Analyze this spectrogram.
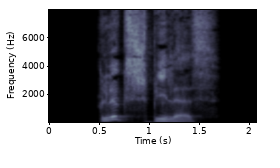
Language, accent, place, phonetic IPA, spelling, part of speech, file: German, Germany, Berlin, [ˈɡlʏksˌʃpiːləs], Glücksspieles, noun, De-Glücksspieles.ogg
- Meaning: genitive singular of Glücksspiel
